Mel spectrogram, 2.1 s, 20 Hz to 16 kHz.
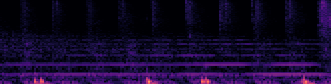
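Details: Low regular thumps through a stethoscope, about 110 a minute, with a steady hum behind; a doctor checking a pregnant woman's heartbeat in a staged comedy scene.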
